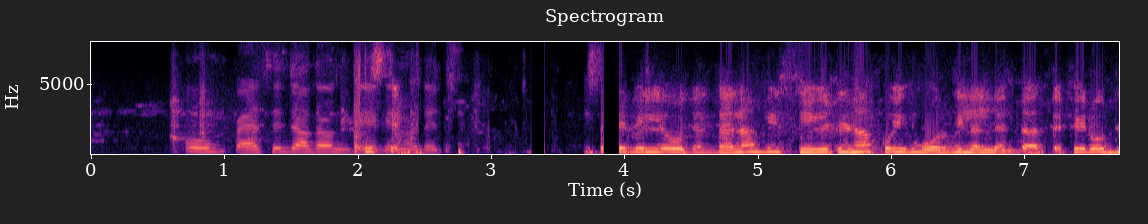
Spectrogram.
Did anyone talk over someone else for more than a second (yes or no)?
no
